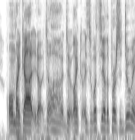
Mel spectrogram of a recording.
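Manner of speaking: put-on frantic panic. Retelling a dad's reaction to news of a car accident: imitating frantic panic. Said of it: "He was just frantic, and he was panicking".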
